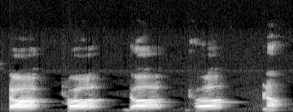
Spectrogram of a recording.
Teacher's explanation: अपनी जिह्वा कहाँ जाती है ये देखिए, कहाँ जाती है तो दांत से थोड़ा ऊपर, वही स्थान मूर्धा है। क्योंकि ये पाणिनि ने सूत्र में लिखा है कि ट वर्ग का उच्चारण मूर्धा से होगा।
